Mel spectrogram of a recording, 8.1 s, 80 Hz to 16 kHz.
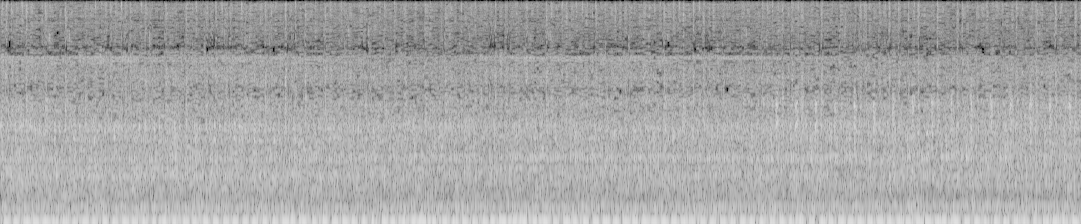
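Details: Audi 80 B3 at idle: steady hum with fast, fairly regular tapping knock about three per second; source of the knock unclear.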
